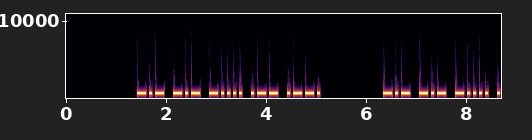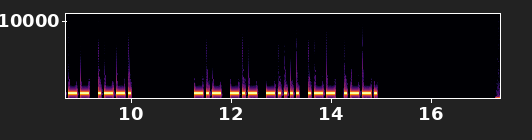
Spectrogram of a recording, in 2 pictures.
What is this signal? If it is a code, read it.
Morse code, heard as a keyed tone, about 20 wpm, 700 Hz. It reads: KK6WP KK6WP KK6WP
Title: USA Call Signs - 5 Characters - Repeated 3x - 20wpm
